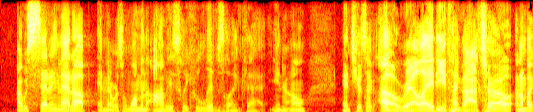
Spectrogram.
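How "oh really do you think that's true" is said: put-on woman's voice, louder. Retelling a woman's question during a stand-up bit: impersonating a woman in the audience. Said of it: "do an impersonation of her again".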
